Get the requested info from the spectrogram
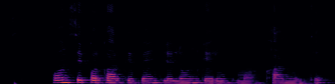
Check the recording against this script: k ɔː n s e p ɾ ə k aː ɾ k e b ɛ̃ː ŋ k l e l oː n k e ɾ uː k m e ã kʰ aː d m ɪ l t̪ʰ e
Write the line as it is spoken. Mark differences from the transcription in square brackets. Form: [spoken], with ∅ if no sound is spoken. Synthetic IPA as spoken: k ɔː n s e p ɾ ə k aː ɾ k e b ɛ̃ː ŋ k l e l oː n k e ɾ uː [p] m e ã kʰ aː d m ɪ l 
